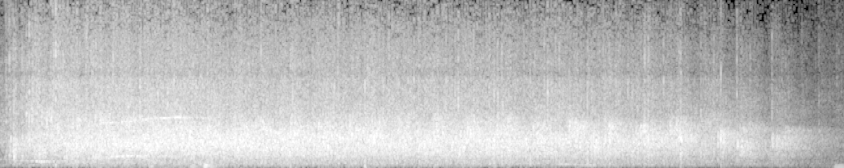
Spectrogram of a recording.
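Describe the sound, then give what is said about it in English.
A church audience clapping loudly and continuously, a dense, full wash of many hands that holds steady before gradually fading out. “Is that the way you clap in this church?”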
